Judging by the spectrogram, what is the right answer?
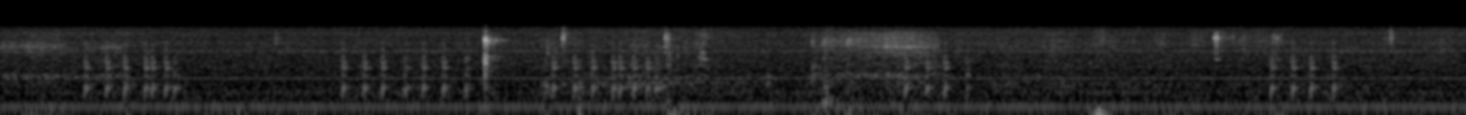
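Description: Ratchet wrench clicking in short rapid runs as fittings on a brass gear pump are turned, with a couple of sharp metal clinks, over a steady low electrical hum.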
